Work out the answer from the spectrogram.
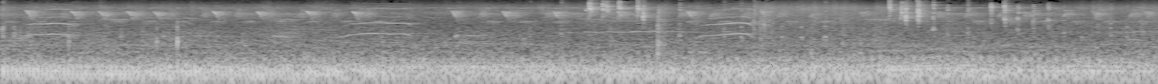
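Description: Birds calling: a steady series of short, high repeated chirps, two to three a second, with a few lower arched whistles. Two short bursts of sharp clicking stand out, near the middle and about three-quarters through, over a steady low background rumble.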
